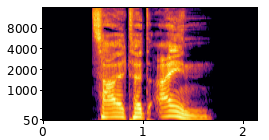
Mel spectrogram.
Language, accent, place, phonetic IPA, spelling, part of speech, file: German, Germany, Berlin, [ˌt͡saːltət ˈaɪ̯n], zahltet ein, verb, De-zahltet ein.ogg
- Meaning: inflection of einzahlen: 1. second-person plural preterite 2. second-person plural subjunctive II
